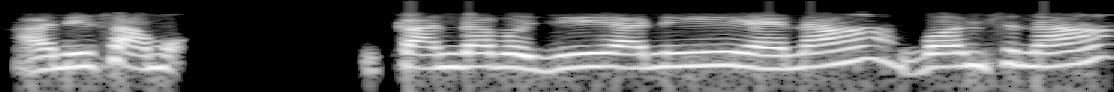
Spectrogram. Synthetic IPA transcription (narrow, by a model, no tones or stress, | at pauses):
a̰nisamu | kãnd̪abəd͡ʑianijɛnabənt͡sna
